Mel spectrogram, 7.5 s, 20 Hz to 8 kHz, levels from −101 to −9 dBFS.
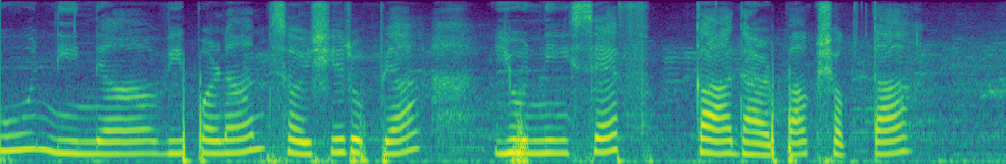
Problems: none marked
